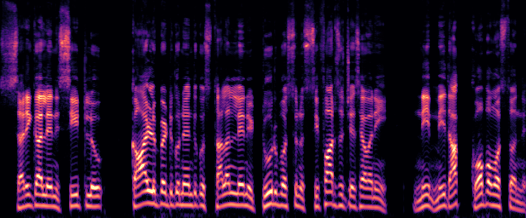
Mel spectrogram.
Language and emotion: Telugu, angry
